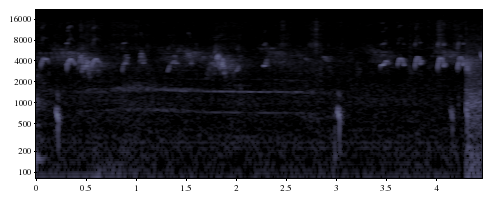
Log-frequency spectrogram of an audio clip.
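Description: Young chicks in a cardboard box give high, short peeps in scattered bursts, with a few sharper clucks and knocks mixed in, fairly faint and close with no talk.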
